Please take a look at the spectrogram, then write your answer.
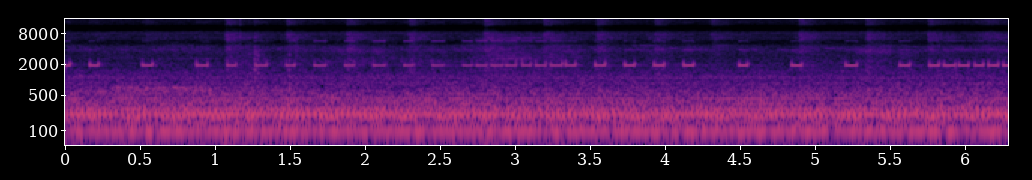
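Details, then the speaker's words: Zoyi ZT102A multimeter NCV tracer with the yellow button held on a plugged-in, unbroken radio cable: short high beeps about twice a second over faint room hum; the tracer finds live current, so the cable is intact. "Nah, kalau bunyi titik-titik seperti kabelnya tidak putus."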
